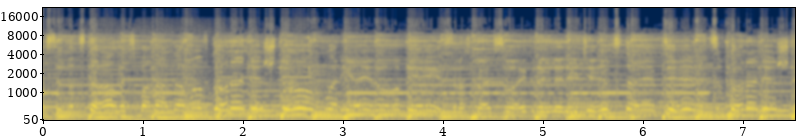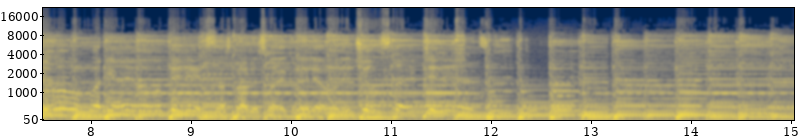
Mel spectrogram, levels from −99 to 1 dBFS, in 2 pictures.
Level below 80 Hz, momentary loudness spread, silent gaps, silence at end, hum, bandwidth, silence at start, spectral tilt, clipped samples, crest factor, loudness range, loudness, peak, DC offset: -32 dBFS; 4 LU; none; 0 s; none; 16 kHz; 0 s; -4 dB/octave; 1%; 8 dB; 2 LU; -7 LUFS; 0 dBFS; under 0.1%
